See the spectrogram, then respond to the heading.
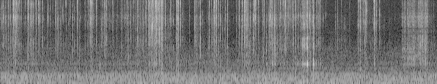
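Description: A small white printed paper cup, hollow and apparently empty, is held close to the microphone while long nails scratch, tap and squeeze it. Soft, steady crinkling and scratching carries a low rumble and a bright, papery hiss, broken by sharp crackly taps. The sound stays quiet, with a few louder crunches near the middle.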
